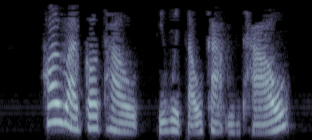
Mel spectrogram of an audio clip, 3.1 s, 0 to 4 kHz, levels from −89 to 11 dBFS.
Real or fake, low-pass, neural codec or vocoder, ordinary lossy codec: real; 3.6 kHz; none; MP3, 16 kbps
